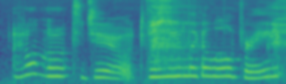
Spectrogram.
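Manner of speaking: high, upset, wavering. Real, not acted. Teller overwhelmed by her own story, shaken voice. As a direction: ask for a pause close to tears.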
